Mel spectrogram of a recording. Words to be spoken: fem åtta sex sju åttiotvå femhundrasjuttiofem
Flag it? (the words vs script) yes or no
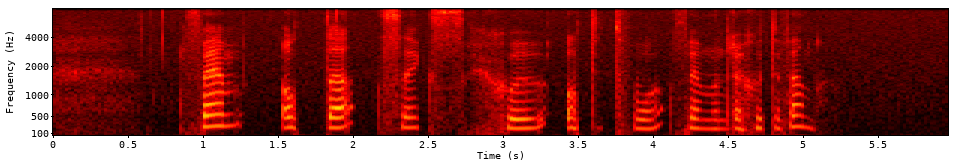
no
